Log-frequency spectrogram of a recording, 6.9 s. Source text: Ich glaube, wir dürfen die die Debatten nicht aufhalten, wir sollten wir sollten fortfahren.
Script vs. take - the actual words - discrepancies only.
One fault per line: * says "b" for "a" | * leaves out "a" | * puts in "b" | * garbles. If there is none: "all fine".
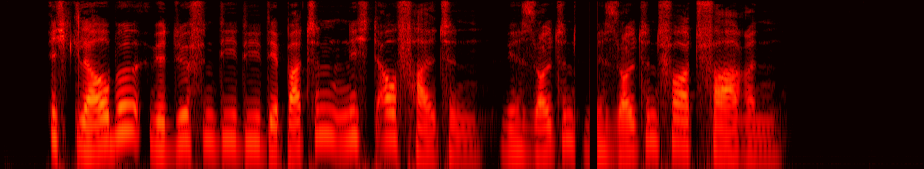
all fine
